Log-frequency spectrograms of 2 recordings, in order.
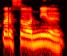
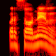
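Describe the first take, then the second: First: The last syllable has an 'i' vowel. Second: The last syllable has an 'e' vowel. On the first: This is the non-standard form. The speaker calls it wrong. "berarti bentuk tidak bakunya adalah personil" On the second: This is the standard form. The speaker calls it right. "Yang benar adalah"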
